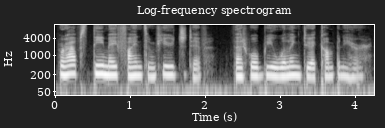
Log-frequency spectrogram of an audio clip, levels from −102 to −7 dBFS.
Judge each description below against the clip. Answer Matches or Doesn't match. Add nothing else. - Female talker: Matches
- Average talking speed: Matches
